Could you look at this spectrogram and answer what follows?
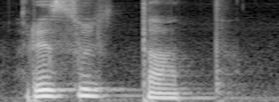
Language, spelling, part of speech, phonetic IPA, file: Ukrainian, результат, noun, [rezʊlʲˈtat], Uk-результат.ogg
- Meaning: effect, result, return, outcome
